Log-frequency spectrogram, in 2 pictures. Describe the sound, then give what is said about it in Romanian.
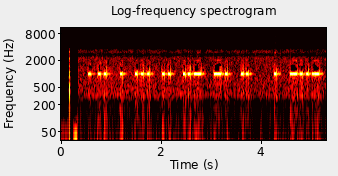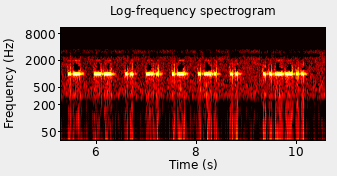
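Morse code telegraphy over amateur radio: a loud, clear tone keyed on and off in many rapid dots and dashes, set over a constant bed of radio hiss. “Rugămintea mea e să veniți în SSB. Nu toată lumea pricepe telegrafie.”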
